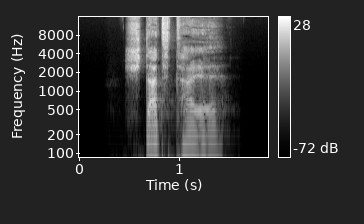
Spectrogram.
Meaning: district; suburb (Australia, New Zealand)
- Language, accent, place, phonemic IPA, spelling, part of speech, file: German, Germany, Berlin, /ˈʃtatˌtaɪ̯l/, Stadtteil, noun, De-Stadtteil.ogg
